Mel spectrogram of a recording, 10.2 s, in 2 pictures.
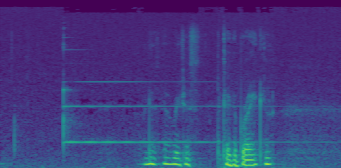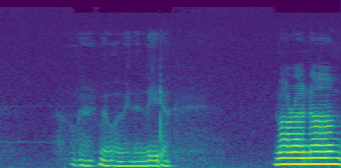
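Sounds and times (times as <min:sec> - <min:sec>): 
meditation bell ringing: 0:00.9 - 0:07.1
speech: 0:02.2 - 0:04.2, 0:06.2 - 0:07.8, 0:09.2 - 0:10.2.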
